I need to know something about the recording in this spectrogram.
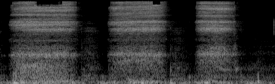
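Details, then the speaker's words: Honda K24/K20 air assist valve, removed and cleaned of carbon, after cooling down: three steady bursts of freely flowing air hiss as it is blown through; valve open and working (closes around 120°F). "yeah so it's it's actually open now it's actually open now so so this is is it's working now"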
